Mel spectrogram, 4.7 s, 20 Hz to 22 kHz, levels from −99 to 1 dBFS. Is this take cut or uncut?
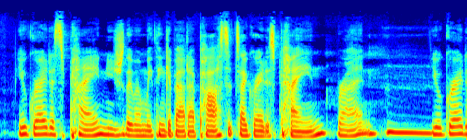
uncut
